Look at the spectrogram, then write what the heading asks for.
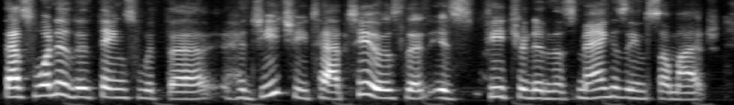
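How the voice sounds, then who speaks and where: A woman's voice: a little high, normal speed, warm tone, dry recording, faint music behind. A woman chatting casually and eagerly, rambling with lots of restarts. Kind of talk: casual chat.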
